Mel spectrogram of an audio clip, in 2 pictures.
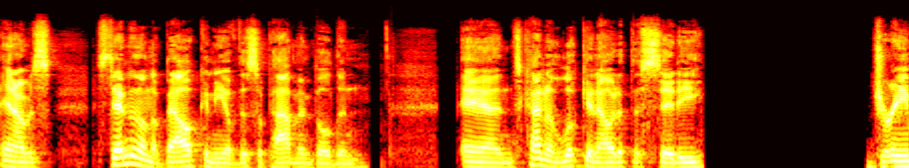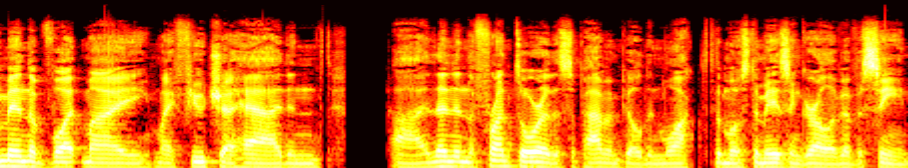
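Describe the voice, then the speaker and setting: On a very clean recording with a silent background, a man with a Boston accent speaks in an animated tone at a fairly quick pace. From Boston, US. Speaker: pastor and apologetics speaker. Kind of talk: podcast interview, telling his testimony. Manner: animated storytelling with many fillers.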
